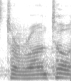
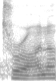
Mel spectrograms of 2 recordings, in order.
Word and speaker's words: Toronto: By the way, it's Toronto, not Toronto. How some of you been pronouncing it all all morning, please?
